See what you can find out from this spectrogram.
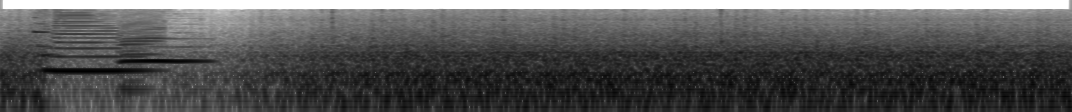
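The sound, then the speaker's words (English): A locomotive's brakes being applied, heard from track level in cold weather: a loud, steady rushing hiss and rumble that follows a short horn blast at the start and continues to the end. “That was the brakes being applied.”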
